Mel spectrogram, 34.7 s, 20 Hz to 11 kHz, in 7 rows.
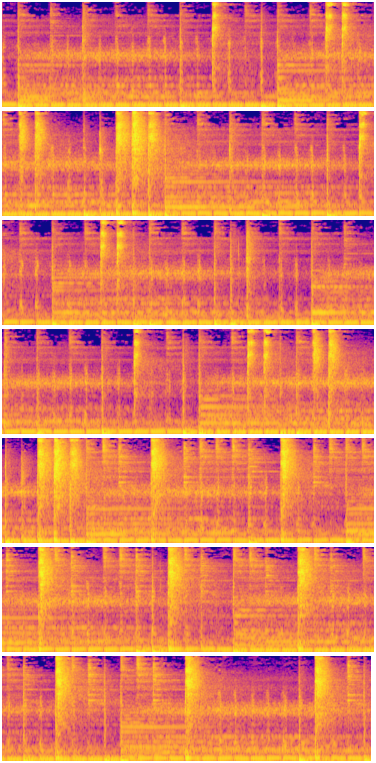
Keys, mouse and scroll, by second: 1.0 click, 8.2 right click, 9.8 click, 10.1 click, 10.1 right click, 10.5 click, 13.7 click, 14.4 click, 14.9 click, 15.1 right click, 15.9 click, 15.9 right click, 17.6 click, 19.1 click, 19.8 right click, 22.2 click, 22.2 right click, 23.4 click, 23.7 click, 25.6 shift+click, 27.7 shift+click, 28.9 shift+click, 32.2 click.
